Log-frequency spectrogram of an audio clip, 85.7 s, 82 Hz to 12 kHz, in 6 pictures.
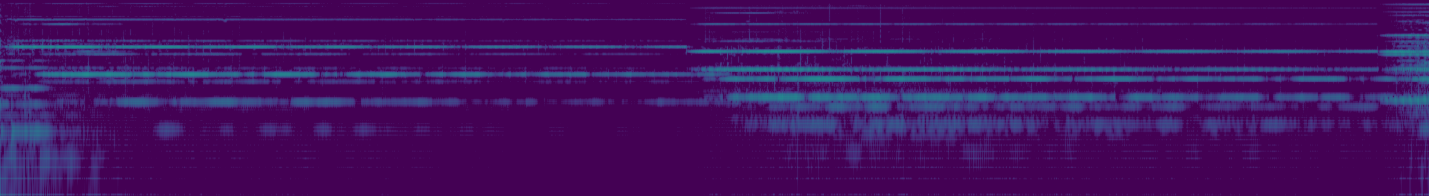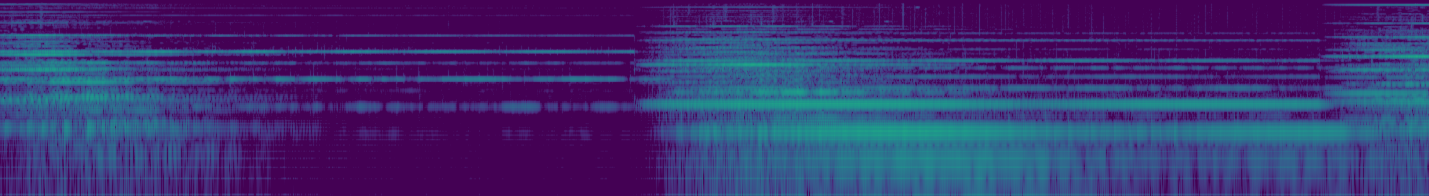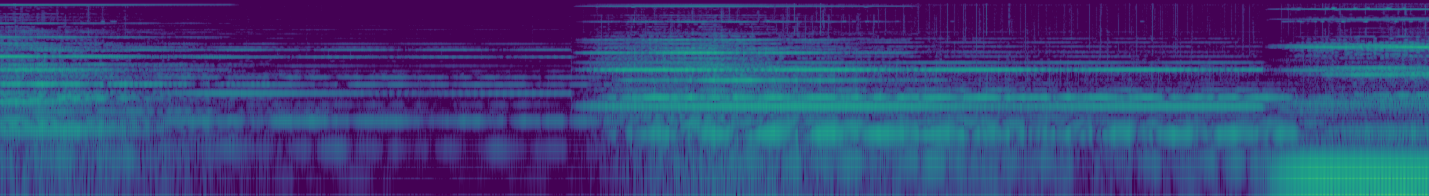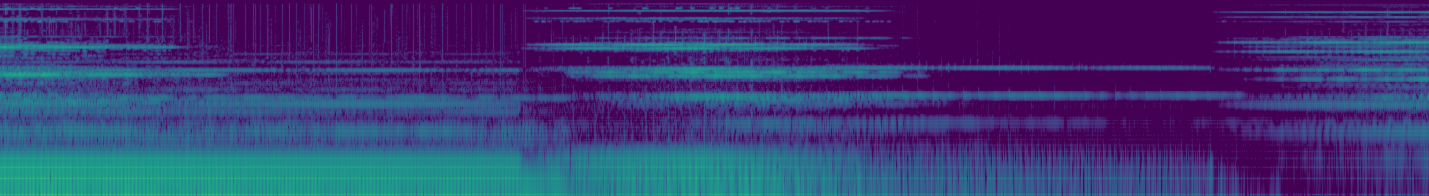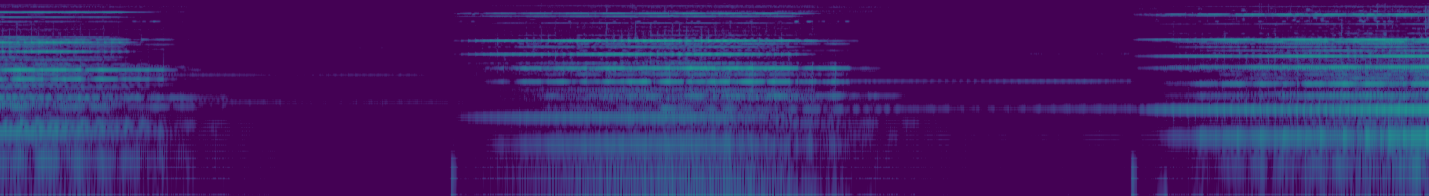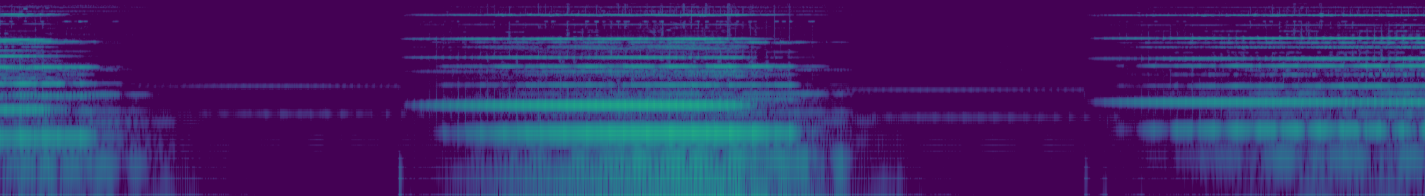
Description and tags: op-9 corpzeispad
Dark pads with some random fm effects.
ambient, pad, fm, effects, thriller, drone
